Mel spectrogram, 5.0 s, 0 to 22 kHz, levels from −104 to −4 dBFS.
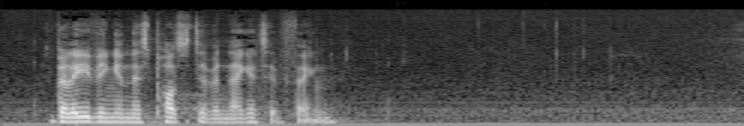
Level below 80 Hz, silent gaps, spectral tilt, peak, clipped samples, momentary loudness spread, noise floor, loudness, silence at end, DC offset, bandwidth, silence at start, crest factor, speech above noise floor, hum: -48 dBFS; none; -5.5 dB/octave; -4 dBFS; under 0.1%; 14 LU; -47 dBFS; -24 LUFS; 0 s; under 0.1%; 15.5 kHz; 0 s; 24 dB; 24 dB; none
